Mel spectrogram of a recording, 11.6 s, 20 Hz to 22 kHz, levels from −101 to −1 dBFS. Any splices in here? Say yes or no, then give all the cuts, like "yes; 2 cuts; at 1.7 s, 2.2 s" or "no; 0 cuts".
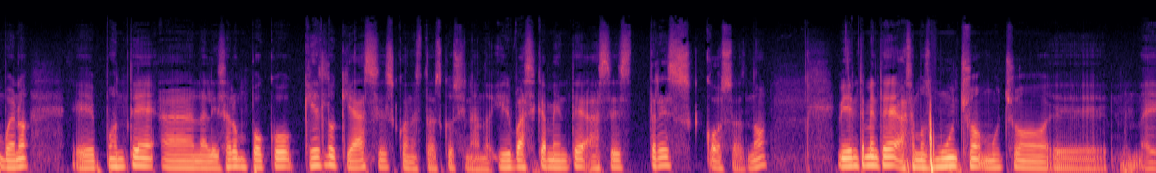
no; 0 cuts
